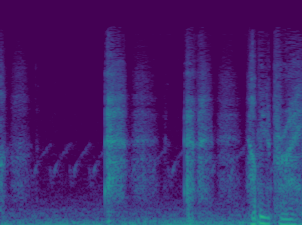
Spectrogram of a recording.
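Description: A man gasps and breathes heavily close by.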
